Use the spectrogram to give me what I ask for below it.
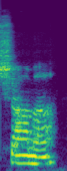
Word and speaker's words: Shyama: pronounce your name sure my name is pronounced shama it's like it's a it's a feminine form of sham and it has the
